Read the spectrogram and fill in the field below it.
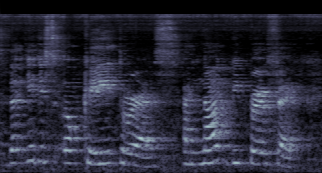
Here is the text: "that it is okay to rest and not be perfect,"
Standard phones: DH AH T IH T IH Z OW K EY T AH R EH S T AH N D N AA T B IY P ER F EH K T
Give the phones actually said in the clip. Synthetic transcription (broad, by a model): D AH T IH T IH S OW K EY T AH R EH S AH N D N AA T B IY P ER F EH K T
